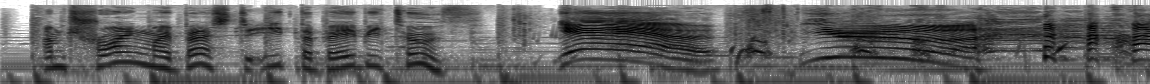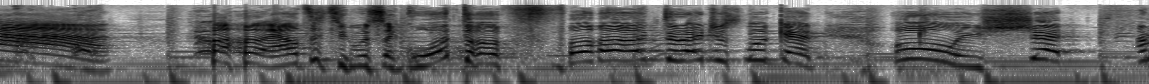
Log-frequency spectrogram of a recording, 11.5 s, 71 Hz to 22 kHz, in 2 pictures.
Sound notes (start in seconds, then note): 0.2 little guy voice; 7.6 little guy voice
